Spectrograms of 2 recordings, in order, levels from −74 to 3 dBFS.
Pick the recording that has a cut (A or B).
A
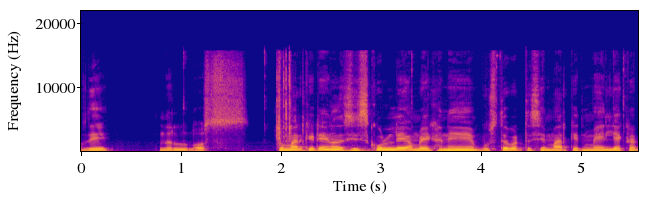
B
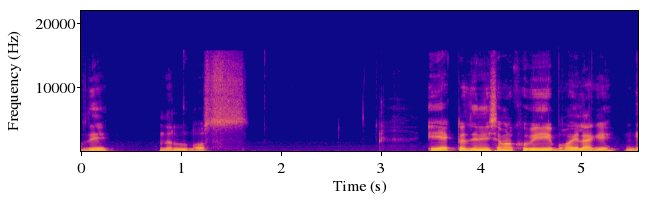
A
